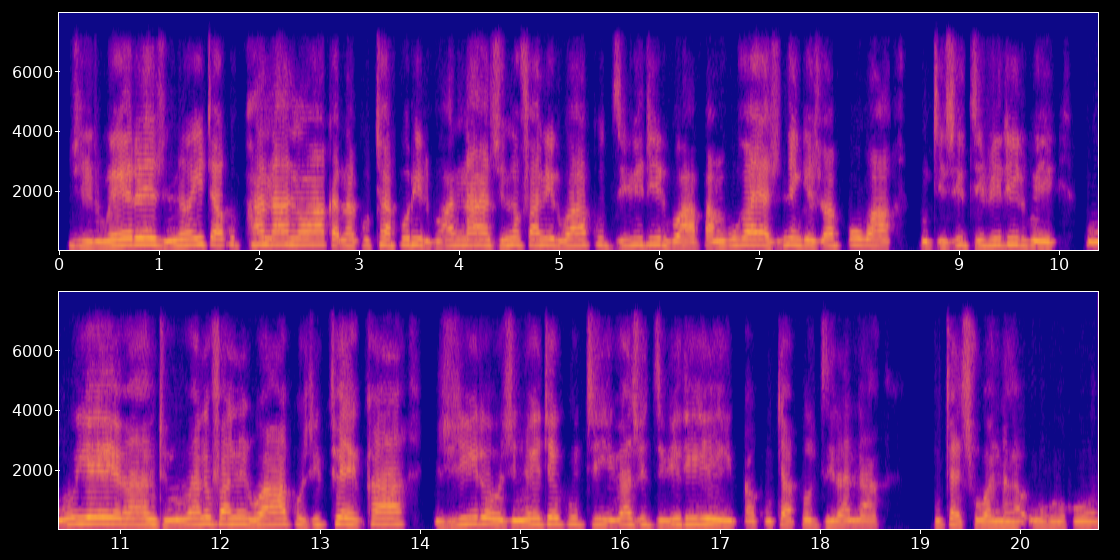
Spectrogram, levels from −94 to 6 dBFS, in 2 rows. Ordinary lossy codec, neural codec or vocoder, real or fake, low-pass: Opus, 64 kbps; codec, 16 kHz, 2 kbps, FreqCodec, smaller model; fake; 7.2 kHz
